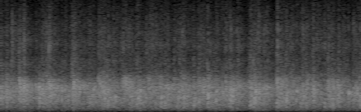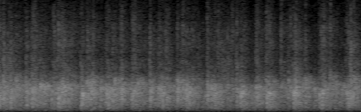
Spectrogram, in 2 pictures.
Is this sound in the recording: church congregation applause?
yes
